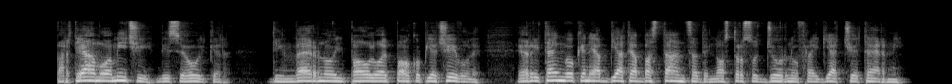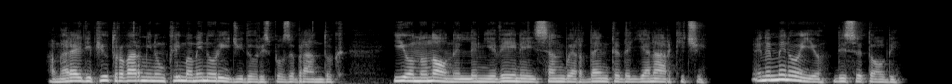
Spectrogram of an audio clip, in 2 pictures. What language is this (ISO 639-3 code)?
ita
